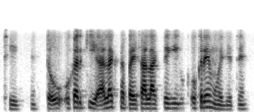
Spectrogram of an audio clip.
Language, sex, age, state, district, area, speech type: Maithili, male, 18-30, Bihar, Purnia, urban, conversation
